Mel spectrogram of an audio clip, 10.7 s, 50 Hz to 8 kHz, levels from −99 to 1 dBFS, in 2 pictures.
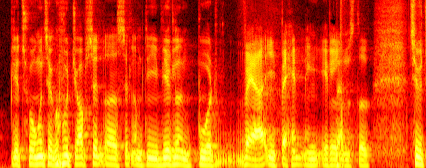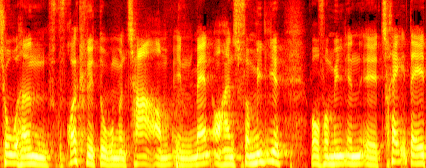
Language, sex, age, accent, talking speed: Danish, male, 30-49, native, 190 wpm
